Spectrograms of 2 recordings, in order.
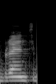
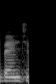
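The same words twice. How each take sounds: First: ब्रेंच said with an r after the b, brench; brench variant. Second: बेंच said with no r, plain bench; bench variant. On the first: Teacher showing students the variant, brench with an r. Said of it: "ब्रेंच भी कहते हैं". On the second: Teacher showing students the other variant, plain bench. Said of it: "बेंच भी कहते हैं". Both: Shown as a demonstration.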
